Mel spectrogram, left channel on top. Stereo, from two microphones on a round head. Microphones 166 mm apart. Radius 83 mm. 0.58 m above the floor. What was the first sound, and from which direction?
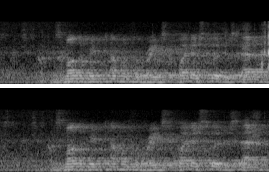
A man speaking, centre (ahead or behind).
